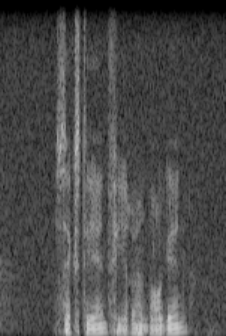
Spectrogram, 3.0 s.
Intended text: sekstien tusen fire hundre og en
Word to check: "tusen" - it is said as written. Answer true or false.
false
